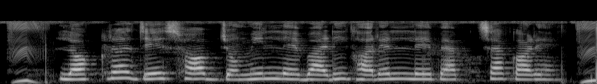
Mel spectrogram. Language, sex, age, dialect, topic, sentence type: Bengali, female, 18-24, Jharkhandi, banking, statement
